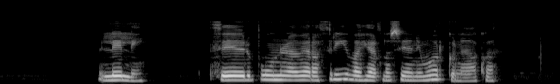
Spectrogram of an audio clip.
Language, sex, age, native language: Icelandic, female, 40-49, Icelandic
